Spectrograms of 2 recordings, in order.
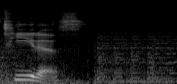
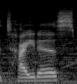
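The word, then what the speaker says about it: Tidus: This steel it is, but I I spelled it so that way everyone knows how to pronounce it properly cuz it's Tetus. though. Like I will excuse the Titus because uh right I like after the stream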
